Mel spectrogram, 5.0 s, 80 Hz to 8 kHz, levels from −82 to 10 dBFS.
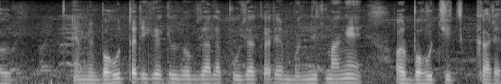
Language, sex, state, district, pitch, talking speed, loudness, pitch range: Hindi, male, Bihar, East Champaran, 130 Hz, 190 wpm, -20 LUFS, 125-140 Hz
